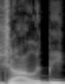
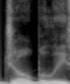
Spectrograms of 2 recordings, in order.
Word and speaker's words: Jollibee: This woman over here pronounced Jollibee Jobily, so I had to clown her.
